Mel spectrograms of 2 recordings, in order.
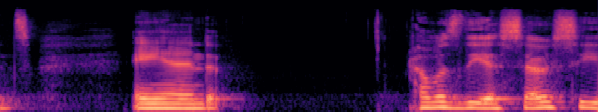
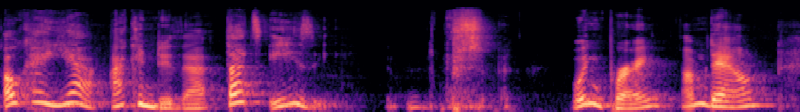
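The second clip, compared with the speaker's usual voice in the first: higher, bubbly mock-eager agreement; eager excited yes; 6 semitones higher than usual. Retelling her eager reply to the pastor, bright and excited. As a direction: chirp it back like a keen kid.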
